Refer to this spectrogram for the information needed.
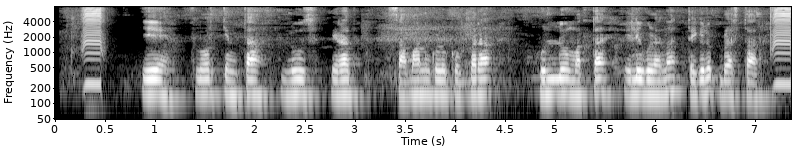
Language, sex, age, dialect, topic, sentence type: Kannada, male, 18-24, Northeastern, agriculture, statement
